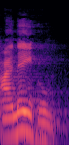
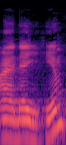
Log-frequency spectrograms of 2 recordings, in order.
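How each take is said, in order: First: The vowel after the h is u. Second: The vowel after the h is i. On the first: "menjadi alaihum" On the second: "Yang sebelumnya alaihim"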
